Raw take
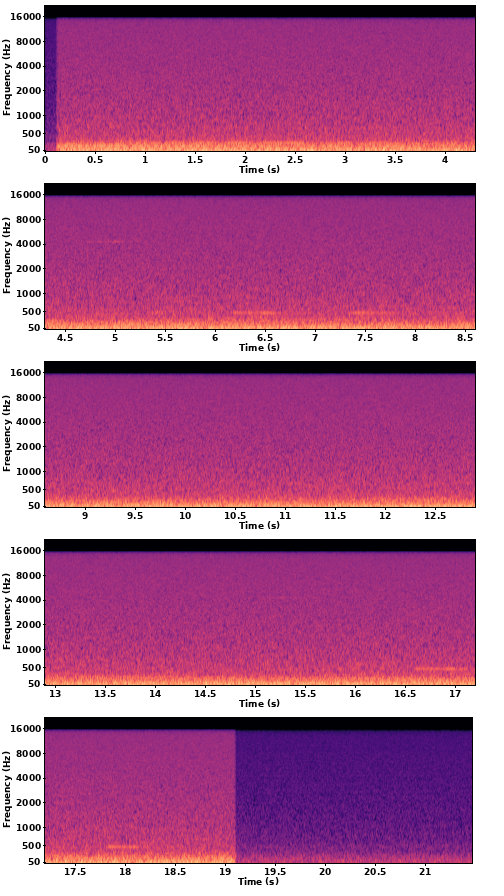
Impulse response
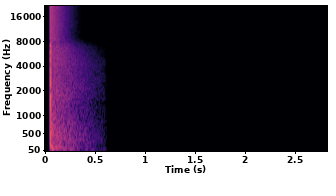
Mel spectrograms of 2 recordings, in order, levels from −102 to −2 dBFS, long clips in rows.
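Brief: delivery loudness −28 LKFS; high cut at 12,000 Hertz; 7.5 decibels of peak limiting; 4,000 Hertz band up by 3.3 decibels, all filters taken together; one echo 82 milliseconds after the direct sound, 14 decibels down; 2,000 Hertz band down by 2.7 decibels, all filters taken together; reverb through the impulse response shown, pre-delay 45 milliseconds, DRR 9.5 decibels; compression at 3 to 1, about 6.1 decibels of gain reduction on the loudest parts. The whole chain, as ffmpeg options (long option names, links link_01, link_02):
-filter_complex "[0:a]lowpass=12000,equalizer=frequency=2000:width_type=o:gain=-5,equalizer=frequency=4000:width_type=o:gain=5.5,acompressor=threshold=-24dB:ratio=3,alimiter=limit=-22.5dB:level=0:latency=1,aecho=1:1:82:0.2,asplit=2[link_01][link_02];[1:a]atrim=start_sample=2205,adelay=45[link_03];[link_02][link_03]afir=irnorm=-1:irlink=0,volume=-19.5dB[link_04];[link_01][link_04]amix=inputs=2:normalize=0,volume=3.5dB"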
